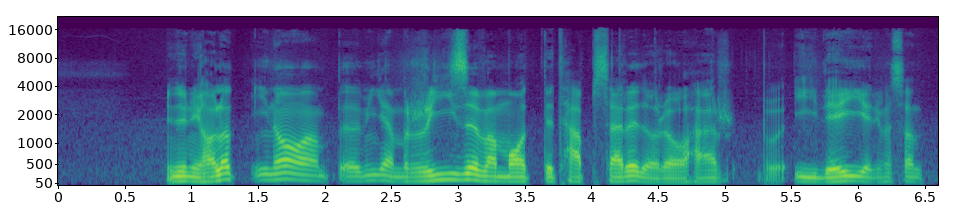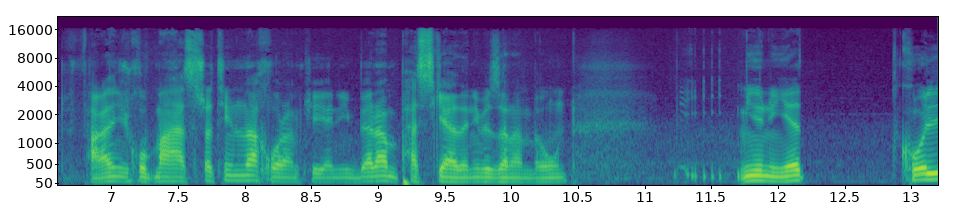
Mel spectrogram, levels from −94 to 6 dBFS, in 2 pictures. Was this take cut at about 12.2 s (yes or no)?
no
